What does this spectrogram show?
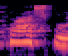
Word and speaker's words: Prospre: Called Prosper. It's spelled Prospre.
